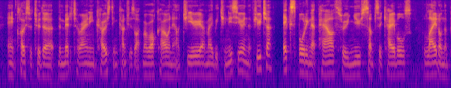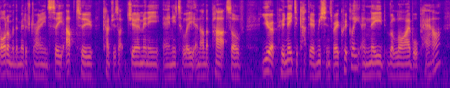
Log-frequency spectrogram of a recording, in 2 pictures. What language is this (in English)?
English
